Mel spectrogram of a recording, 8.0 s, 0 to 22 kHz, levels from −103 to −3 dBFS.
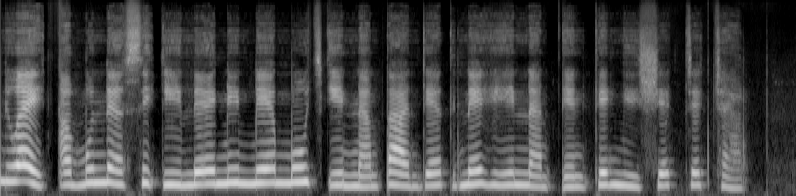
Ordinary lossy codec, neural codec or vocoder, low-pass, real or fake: none; codec, 44.1 kHz, 1.7 kbps, Pupu-Codec; none; fake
